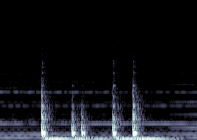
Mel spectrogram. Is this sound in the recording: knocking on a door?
yes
